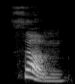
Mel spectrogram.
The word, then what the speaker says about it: thumb: Many words that end in MB or MN do not pronounce the B or the N. For example, lamb, thumb, hymn, solemn, autumn.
